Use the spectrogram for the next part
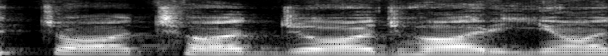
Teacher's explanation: तालव्य जो है ये तालु से जीभ टकराती है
